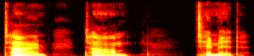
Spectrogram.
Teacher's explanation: the very front part of your tongue is touching the top of your mouth · in English to produce the true T sound we're using the tip of our tongue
